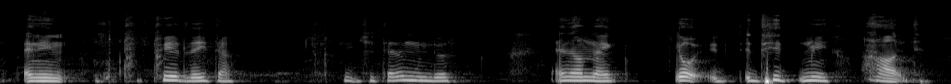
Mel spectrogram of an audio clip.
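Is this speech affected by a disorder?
Yes: spastic cerebral palsy.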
